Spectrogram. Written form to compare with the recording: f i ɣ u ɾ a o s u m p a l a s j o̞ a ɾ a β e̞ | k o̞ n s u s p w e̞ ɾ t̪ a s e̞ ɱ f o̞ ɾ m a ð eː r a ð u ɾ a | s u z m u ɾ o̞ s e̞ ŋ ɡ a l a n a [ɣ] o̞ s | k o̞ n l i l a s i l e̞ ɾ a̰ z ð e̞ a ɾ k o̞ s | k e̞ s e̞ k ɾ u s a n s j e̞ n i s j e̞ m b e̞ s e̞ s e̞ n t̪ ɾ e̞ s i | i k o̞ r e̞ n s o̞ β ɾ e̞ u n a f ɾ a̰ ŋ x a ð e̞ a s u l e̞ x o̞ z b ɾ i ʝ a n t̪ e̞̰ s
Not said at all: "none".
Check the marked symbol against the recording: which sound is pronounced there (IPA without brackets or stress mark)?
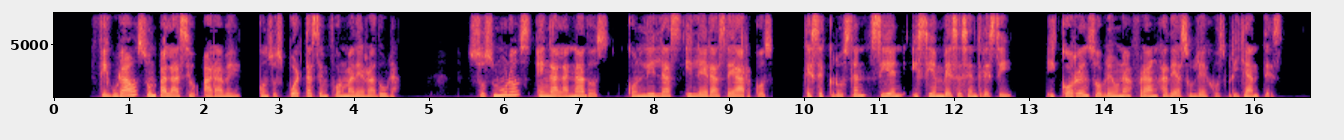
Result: ð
